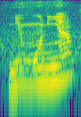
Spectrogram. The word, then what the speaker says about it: pneumonia: Pleuro न्यूमोनिया, PNEUMONIA, न्यूमोनिया sound आ रहा है न्यूमोनिया पर P साइलेंट है, ठीक है।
